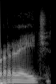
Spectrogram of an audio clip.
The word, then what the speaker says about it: Reich: unificar Alemania para crear el Ray o rage si lo pronunciamos literalmente en español pero qué es el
